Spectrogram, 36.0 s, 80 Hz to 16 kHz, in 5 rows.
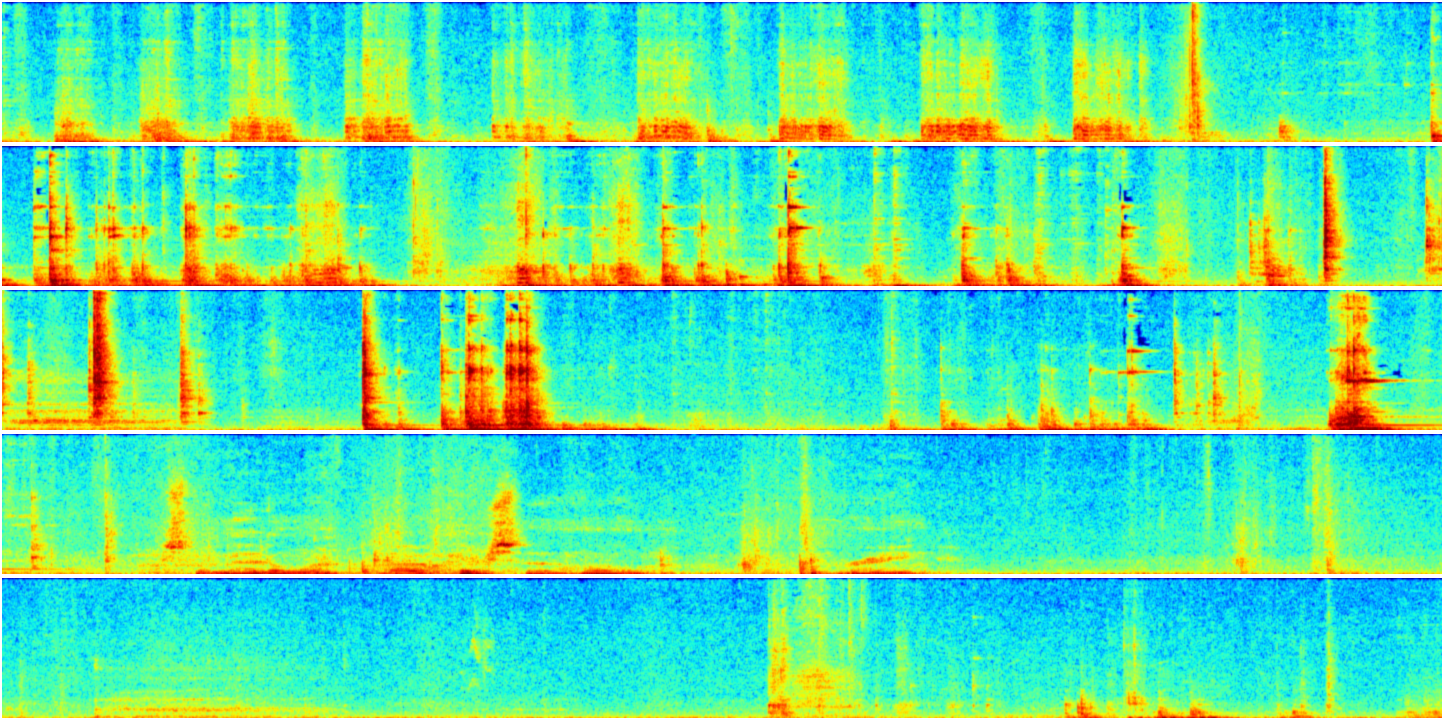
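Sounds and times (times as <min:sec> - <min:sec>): wrench clicking and scraping on metal: 0:00.3 - 0:15.6, 0:19.1 - 0:21.9.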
